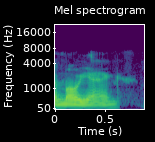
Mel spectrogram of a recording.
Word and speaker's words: Mojang: I would be the CEO of Mojang, and I would rename it to Mojang, because that is the correct pronunciation, apparently, I've been told.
